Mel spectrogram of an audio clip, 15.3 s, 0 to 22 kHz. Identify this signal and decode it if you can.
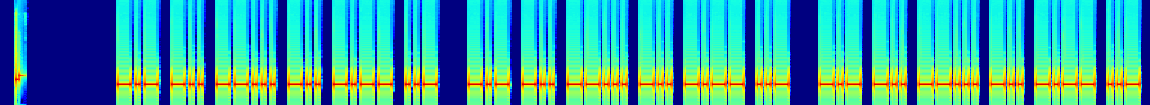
Morse code, heard as a keyed tone, about 20 wpm, 700 Hz. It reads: KD7DYU KD7DYU KD7DYU
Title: USA Call Signs Repeated 3x 20wpm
